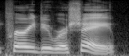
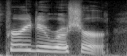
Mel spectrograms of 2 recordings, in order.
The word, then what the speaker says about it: Prairie du Rocher: changed to mars sales in french the last letter typically doesn't get pronounced so this should be prairie du roches but illinoisans have decided that we have to go with saying the r so it's prairie du rocher i guess i should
